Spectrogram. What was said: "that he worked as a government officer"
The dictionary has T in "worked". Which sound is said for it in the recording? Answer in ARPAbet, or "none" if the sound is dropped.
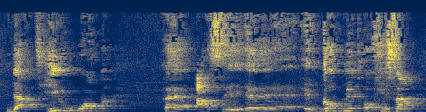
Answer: none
